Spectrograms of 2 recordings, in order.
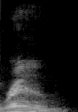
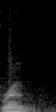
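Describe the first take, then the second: First: It is said with a Southern vowel. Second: It is said with a Midwestern vowel. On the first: "down here we say room" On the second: "in the Midwest, they might say room"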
